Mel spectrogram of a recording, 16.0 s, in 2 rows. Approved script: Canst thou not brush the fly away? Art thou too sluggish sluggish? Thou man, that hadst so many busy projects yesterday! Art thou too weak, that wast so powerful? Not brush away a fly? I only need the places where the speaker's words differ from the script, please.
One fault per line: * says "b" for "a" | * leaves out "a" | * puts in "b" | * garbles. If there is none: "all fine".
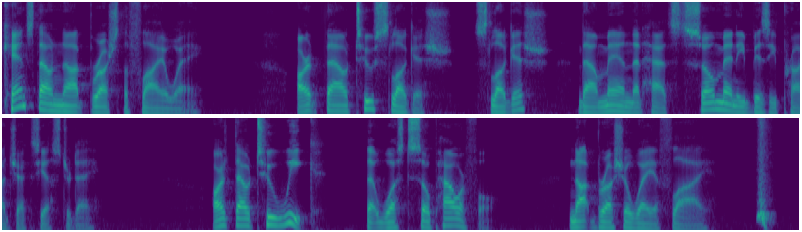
all fine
